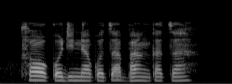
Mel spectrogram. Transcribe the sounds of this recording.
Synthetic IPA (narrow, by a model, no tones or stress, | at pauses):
t͡ɬʰɔkɔdinakɔt͡sabaŋ̩kat͡sa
